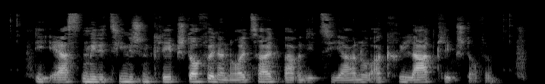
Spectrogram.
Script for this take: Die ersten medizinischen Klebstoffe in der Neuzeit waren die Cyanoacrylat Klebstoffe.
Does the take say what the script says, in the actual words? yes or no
yes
